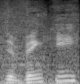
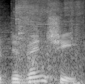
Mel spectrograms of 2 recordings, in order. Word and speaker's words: Da Vinci: Dinky. No, Da Vinci.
